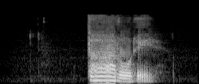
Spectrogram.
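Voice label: "tārore", Māori; to trap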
